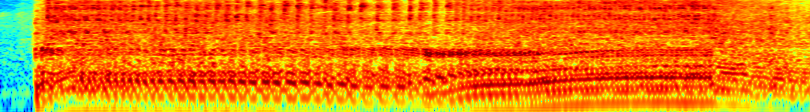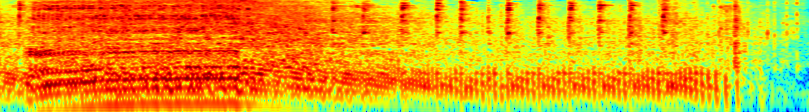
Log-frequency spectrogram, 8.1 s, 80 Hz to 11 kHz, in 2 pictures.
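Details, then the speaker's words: Stihl BG56/BG86 blower cold start with choke on and primer bulb pressed: it catches straight away, revs rise and fall twice on the throttle trigger, then settles to a steady run. Normal cold start. "All I did was hit the primer bulb, put it in the choke position, and crank it till it starts up. And once it starts up, all you do is hit the throttle trigger."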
